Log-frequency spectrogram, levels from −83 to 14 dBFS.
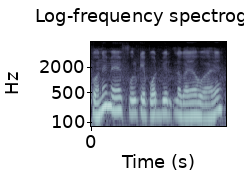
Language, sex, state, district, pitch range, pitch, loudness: Hindi, male, Arunachal Pradesh, Papum Pare, 145-180 Hz, 160 Hz, -15 LUFS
